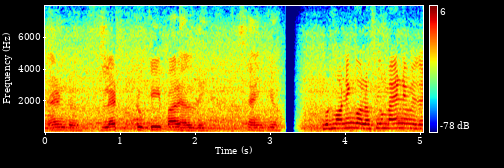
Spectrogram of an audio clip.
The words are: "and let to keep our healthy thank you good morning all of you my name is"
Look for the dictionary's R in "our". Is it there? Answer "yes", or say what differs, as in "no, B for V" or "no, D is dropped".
yes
